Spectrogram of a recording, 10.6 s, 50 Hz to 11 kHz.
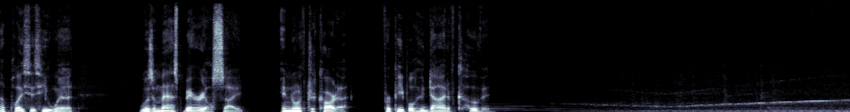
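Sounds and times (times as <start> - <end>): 
speech: 0.0 - 1.1, 1.8 - 6.2
siren wailing at a burial site: 6.2 - 10.6.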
